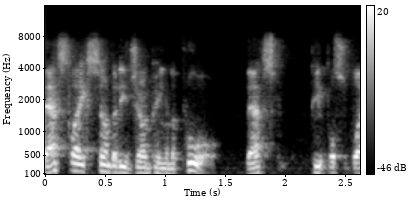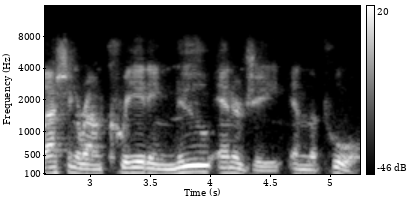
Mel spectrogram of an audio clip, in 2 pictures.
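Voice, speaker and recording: In an ordinary speaking voice, a man talks at a medium pitch and moderate pace with lively intonation. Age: 60s. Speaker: trading educator. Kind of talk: casual chat.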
